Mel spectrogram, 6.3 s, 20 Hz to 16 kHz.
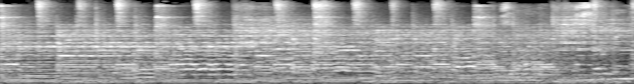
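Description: Live rock band playing an instrumental passage without singing: electric guitars, bass, Hammond B3 organ, piano and drum kit. Cymbal strokes keep a steady beat of about three a second.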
